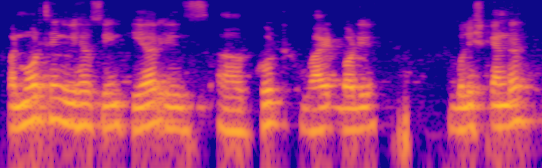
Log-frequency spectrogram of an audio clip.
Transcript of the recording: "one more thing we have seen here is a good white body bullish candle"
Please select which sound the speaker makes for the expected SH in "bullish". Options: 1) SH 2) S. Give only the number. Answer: 1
